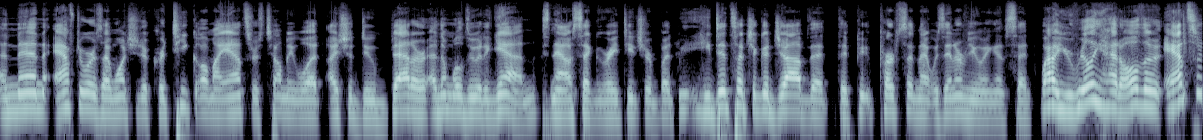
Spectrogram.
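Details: Adult man speaking; Normal speech.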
